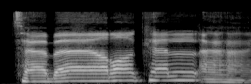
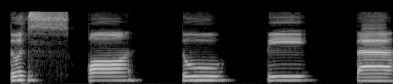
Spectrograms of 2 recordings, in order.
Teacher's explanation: ta dalam pengucapan apalagi ada harakatnya tidak perlu adanya hams ya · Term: huruf ta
